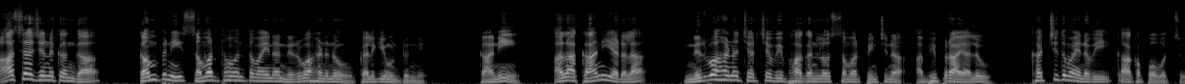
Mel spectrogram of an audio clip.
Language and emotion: Telugu, neutral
